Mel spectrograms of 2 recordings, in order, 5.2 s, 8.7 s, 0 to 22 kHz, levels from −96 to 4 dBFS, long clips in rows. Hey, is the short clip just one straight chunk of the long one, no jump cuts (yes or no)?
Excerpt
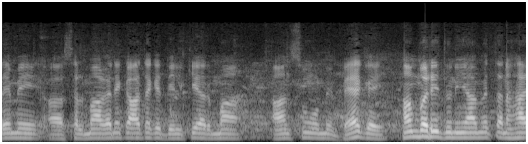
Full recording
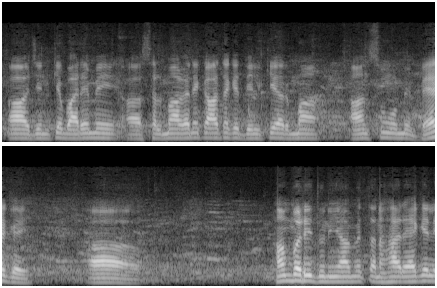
no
